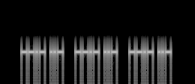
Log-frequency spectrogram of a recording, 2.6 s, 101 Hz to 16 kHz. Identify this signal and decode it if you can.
Morse code, heard as a keyed tone, about 50 wpm, 700 Hz. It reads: QU QU QU
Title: Multi-letter Phonemes Repeated 3x 50wpm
